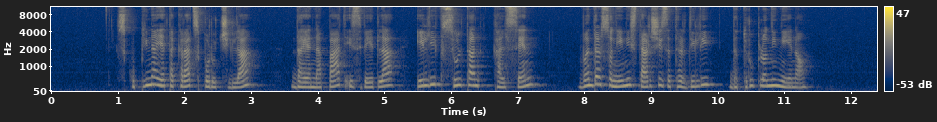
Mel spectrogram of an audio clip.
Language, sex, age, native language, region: Slovenian, female, 50-59, Slovenian, Central Slovenia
